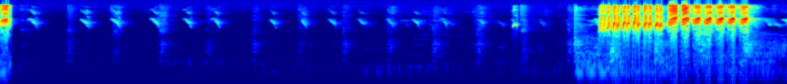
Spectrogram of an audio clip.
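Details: Flamboyan bird singing loudly and persistently, used as a master recording for training other birds: scattered faint high ticks, then a burst of rapid, harsh, high-pitched chattering notes repeated about three to four per second near the end.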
